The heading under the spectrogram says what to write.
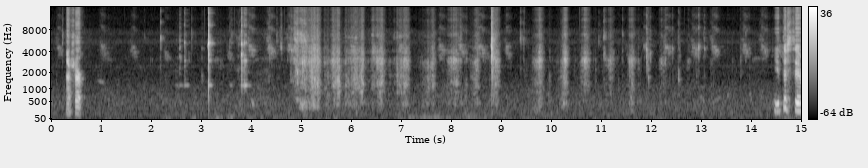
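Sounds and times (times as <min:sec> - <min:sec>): cereal crunching while chewed: 0:04.6 - 0:13.2.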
